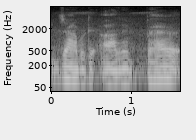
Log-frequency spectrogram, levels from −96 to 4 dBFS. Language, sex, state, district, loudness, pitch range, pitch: Garhwali, male, Uttarakhand, Tehri Garhwal, -27 LUFS, 75-90 Hz, 80 Hz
